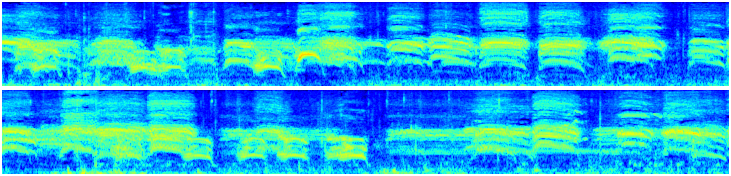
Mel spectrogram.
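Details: A massive crow flock fighting over food keeps up a steady, scratchy cawing. Call follows call almost without pause for the whole stretch.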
